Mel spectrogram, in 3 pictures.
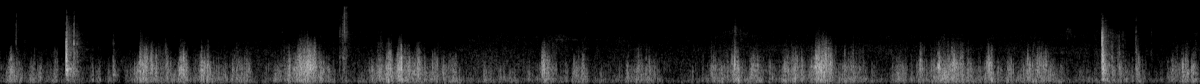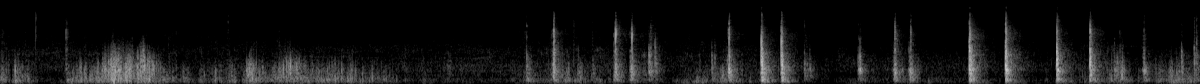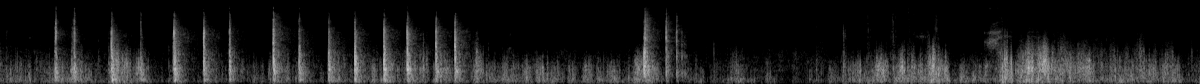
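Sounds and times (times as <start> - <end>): hammer blows on wood: 17.2 - 28.9.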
